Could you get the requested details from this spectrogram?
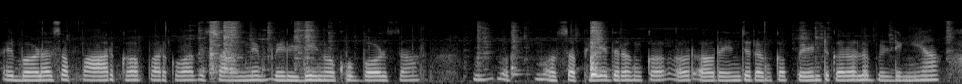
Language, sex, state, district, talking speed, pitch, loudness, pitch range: Hindi, male, Uttar Pradesh, Varanasi, 155 wpm, 195 Hz, -21 LUFS, 190-200 Hz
